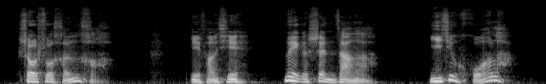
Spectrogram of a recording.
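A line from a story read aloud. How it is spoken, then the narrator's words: Relieved, smiling. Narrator (Chinese): 医生 放心地笑笑说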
